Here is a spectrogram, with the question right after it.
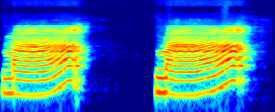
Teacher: change the pitch right when we read it so it is the pitch is rising up rising up from three to five ma ma this is second tone now let's see the tone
